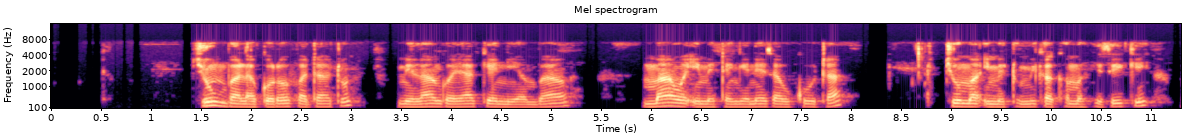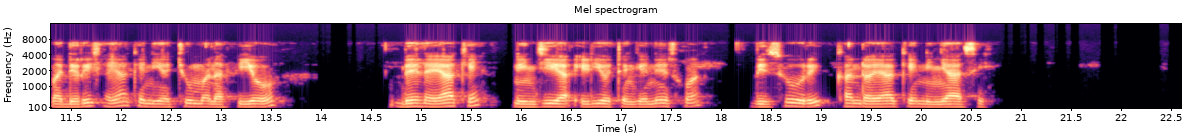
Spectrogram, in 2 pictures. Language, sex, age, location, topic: Swahili, male, 25-35, Wajir, education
